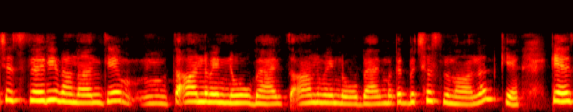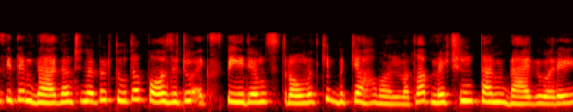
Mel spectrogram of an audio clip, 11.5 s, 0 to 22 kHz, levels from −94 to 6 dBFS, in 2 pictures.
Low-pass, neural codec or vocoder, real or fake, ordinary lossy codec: 7.2 kHz; codec, 16 kHz, 2 kbps, FreqCodec, larger model; fake; none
